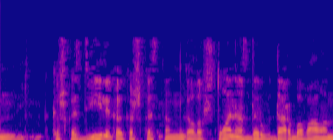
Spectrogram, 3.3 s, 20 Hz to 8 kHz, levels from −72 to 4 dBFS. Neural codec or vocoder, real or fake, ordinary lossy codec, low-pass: codec, 16 kHz, 16 kbps, FunCodec, trained on LibriTTS, 50 frames a second; fake; MP3, 24 kbps; 7.2 kHz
